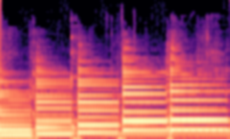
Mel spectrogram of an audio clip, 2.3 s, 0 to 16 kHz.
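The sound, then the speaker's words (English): A C major 7 arpeggio played alone as five steady ascending notes, evenly spaced about half a second apart, each ringing bright and sustained into the next without a break. “So What are the third and the seventh, the guide tones of C major 7? Here's the arpeggio.”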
